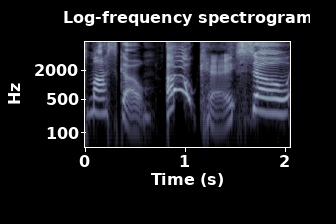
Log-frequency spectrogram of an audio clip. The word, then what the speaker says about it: Moscow: But it's pronounced like Roscoe the bedbug sniffing dog.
